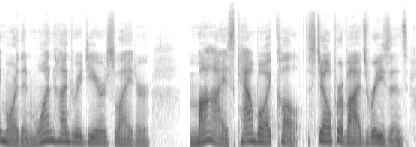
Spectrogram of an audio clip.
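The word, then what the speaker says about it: May: one German author Carl Mai spelled m-a-y but pronounced my began writing exciting cowboy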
